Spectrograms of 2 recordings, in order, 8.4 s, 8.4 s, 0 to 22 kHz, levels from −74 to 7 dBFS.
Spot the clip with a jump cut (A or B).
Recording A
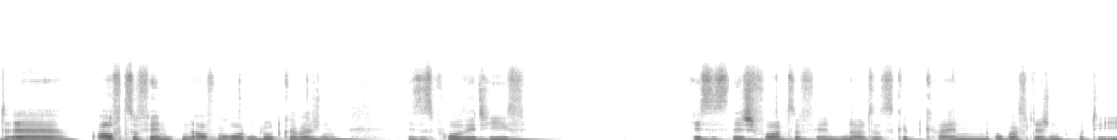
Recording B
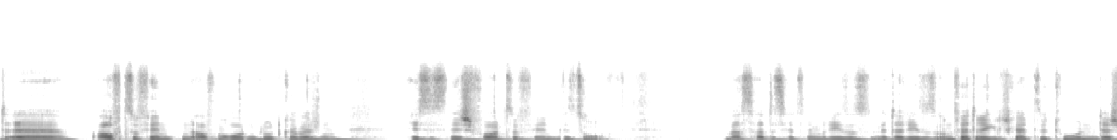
B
